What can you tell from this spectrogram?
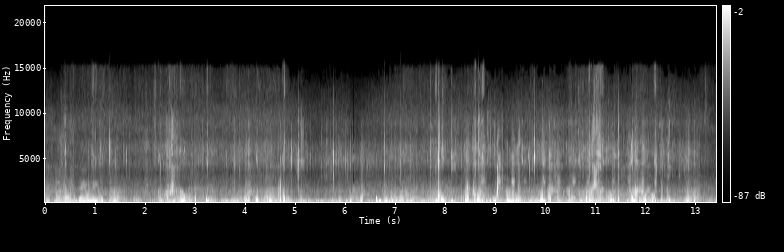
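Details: Honey bees being split into new hives on a split day in March 2020, with a queen cell in the splits. A steady low hum runs throughout, broken by frequent sharp knocks and clatter from hive handling.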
